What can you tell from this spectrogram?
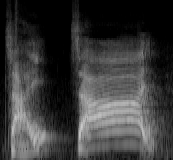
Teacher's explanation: আ টাকে কিন্তু আমি দীর্ঘ করে টানতে পারতেছি বাট ইটাকে কিন্তু আমি টানতে পারতেছি না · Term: অর্ধস্বর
